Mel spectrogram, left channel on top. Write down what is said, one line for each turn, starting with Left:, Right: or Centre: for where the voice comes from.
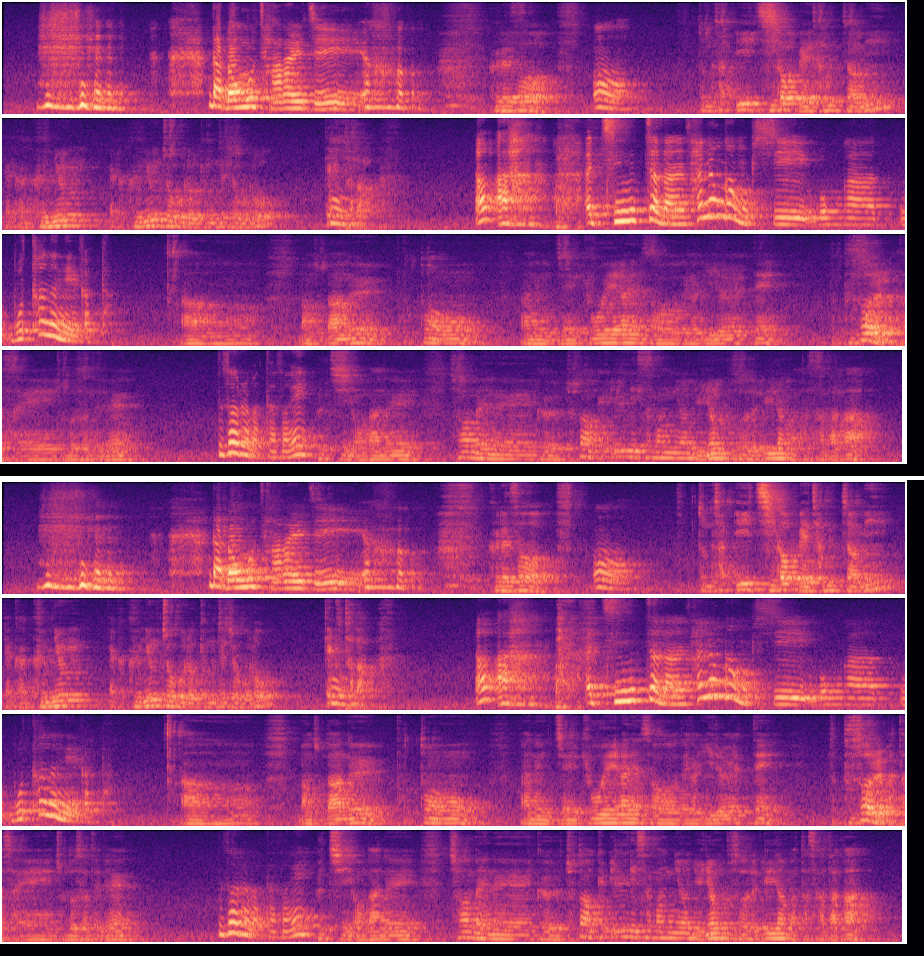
Left: <laughs> 나 너무 잘 알지. <laughs>
Right: <laughs> 그래서
Left: 어,
Right: 좀 이 직업의 장점이 약간 금융 약간 금융적으로 경제적으로 깨끗하다.
Left: 응. 어? 아, <laughs>
Right: <laughs>
Left: 아, 진짜 나는 사명감 없이 뭔가 못하는 일 같아.
Right: 아 맞아 나는 보통
Left: 어,
Right: 나는 이제 교회 안에서 내가 일을 할 때 부서를
Left: 어.
Right: 맡아서 해 전도사들은
Left: 부서를 맡아서 해?
Right: 그치 어 나는 처음에는 그 초등학교 1, 2, 3학년 유년 부서를 1년 맡아서 하다가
